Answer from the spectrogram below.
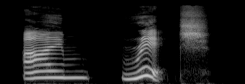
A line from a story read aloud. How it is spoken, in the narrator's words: repeated slowly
